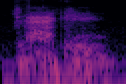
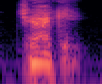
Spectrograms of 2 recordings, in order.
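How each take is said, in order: First: The name is said at its quietest. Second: The name is said at its loudest. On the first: "Say it quieter each time" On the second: "Say it quieter each time"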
